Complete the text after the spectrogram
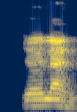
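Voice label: "jelan", Malay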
